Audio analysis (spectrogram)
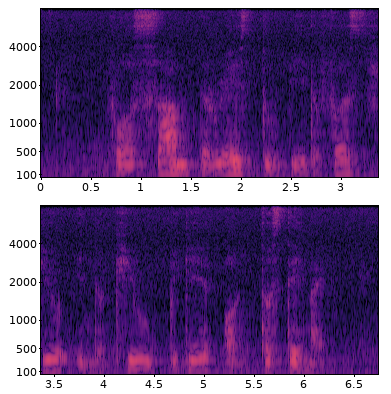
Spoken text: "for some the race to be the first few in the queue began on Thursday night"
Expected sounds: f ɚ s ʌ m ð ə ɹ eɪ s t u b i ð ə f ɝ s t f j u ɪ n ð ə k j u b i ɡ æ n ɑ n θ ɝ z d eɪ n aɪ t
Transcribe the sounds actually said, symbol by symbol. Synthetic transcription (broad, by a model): f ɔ s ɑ m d ə ɹ eɪ s t u b i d ə f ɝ s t f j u ɪ n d ə k j u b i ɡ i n ɑ n t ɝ s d eɪ n aɪ t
